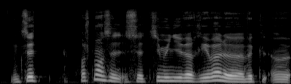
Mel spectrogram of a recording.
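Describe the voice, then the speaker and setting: A man speaks in a dark, mellow tone with ordinary pitch variation. The very clean recording has a silent background and a dry, close sound with no echo. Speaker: gaming YouTuber. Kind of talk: gameplay commentary. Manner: stammering, halting; casual, animated.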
